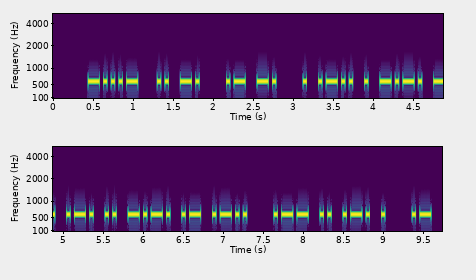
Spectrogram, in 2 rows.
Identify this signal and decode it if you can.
Morse code, heard as a keyed tone, about 25 wpm, 600 Hz. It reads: <BT> IN AN ELECTRICAL WIRE A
